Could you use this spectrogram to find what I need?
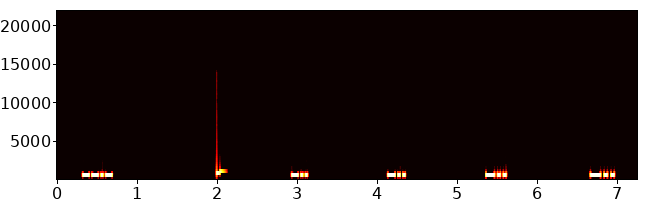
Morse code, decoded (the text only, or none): Q DDDD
